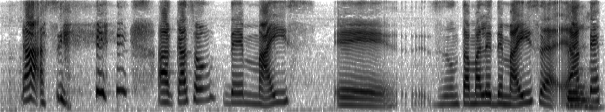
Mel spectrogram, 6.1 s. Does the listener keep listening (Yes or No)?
Yes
